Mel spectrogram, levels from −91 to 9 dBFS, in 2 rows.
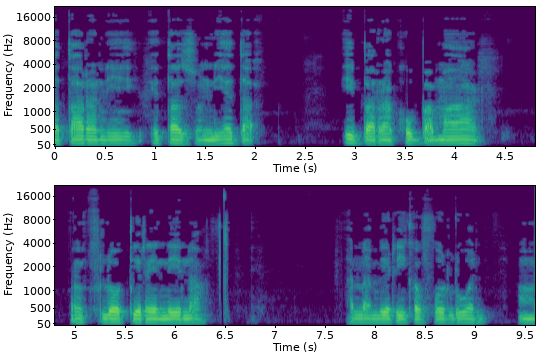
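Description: No technical faults can be heard anywhere in the speech. Nothing in the sound calls for comment at any moment.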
